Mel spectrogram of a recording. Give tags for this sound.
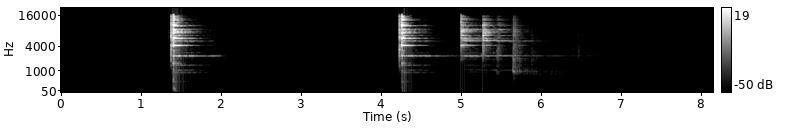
firearm gun m1 m1garand ping

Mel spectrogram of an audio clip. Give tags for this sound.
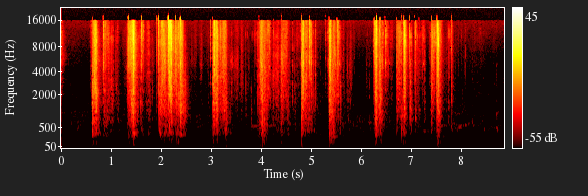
Paper Scissors

